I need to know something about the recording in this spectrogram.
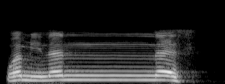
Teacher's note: هنا الالف سقطت واللام ادغمت في النون، فبنطق بعد النون نون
